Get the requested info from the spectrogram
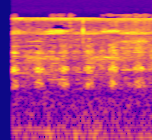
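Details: Adult male Chow Chow dog breathing in rapid, soft rhythmic pants, about four puffs per second, with a steady high background hum.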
